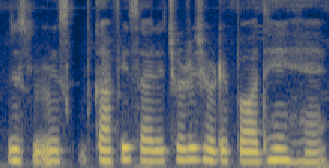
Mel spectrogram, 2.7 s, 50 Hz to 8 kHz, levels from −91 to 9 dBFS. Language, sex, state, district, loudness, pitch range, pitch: Hindi, female, Chhattisgarh, Raipur, -14 LUFS, 180-200 Hz, 190 Hz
